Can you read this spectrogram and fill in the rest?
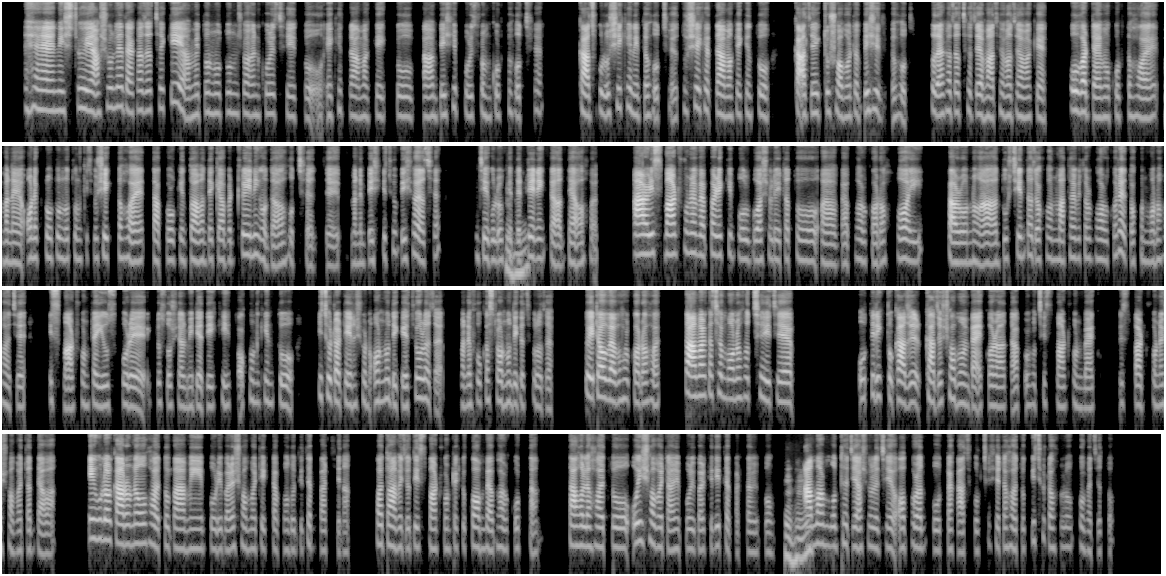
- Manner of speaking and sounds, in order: tapping
- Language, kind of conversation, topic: Bengali, advice, কাজ আর পরিবারের মাঝে সমান সময় দেওয়া সম্ভব হচ্ছে না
